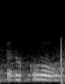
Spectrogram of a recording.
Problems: constant background noise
